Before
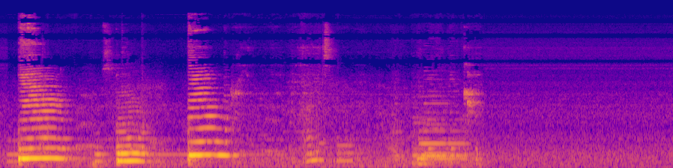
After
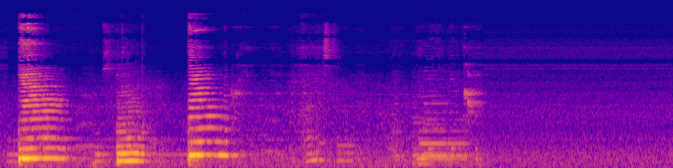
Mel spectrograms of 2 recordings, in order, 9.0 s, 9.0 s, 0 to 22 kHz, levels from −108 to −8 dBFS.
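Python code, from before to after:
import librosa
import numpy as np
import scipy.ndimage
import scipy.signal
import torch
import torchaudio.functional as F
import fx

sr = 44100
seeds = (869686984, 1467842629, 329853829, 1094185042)

p1 = x + fx.echo_single(x, sr, ms=102, db=-14.5, dry=0)
y = fx.upward_expand(p1, sr, threshold_db=-33.0, expansion=1.5)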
